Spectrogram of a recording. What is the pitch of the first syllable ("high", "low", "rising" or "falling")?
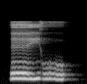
low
